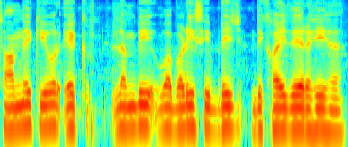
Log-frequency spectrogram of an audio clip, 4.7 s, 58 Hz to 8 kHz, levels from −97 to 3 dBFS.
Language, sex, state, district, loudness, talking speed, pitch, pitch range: Hindi, male, Jharkhand, Ranchi, -18 LUFS, 165 wpm, 110 Hz, 110-115 Hz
